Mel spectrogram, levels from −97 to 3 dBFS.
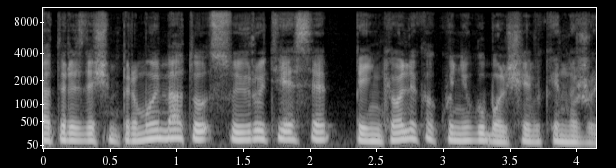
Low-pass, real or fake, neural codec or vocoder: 9.9 kHz; fake; vocoder, 22.05 kHz, 80 mel bands, Vocos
